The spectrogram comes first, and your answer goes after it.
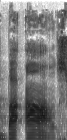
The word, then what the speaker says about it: Ba'al: people away from the ba'als which is and it's spelled be a apostrophe a l that's why i say ba al of the ba'als and it's it is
